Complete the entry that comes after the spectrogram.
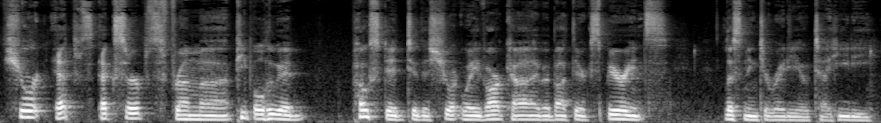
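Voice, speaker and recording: A man hosting a radio hobby show, explaining things informally and a little haltingly in a casual monologue. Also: mid-range voice, dark tone. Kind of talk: casual hobbyist monologue with some reading aloud.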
